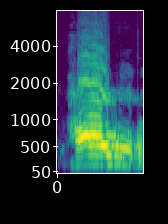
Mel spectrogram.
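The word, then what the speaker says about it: ها أنتم: Ha antum, tadi kalau Nafi bacanya dalam riwayat Qalun, ha antum gitu ya. Ha antum. Jadi dia tidak ada hamzah.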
